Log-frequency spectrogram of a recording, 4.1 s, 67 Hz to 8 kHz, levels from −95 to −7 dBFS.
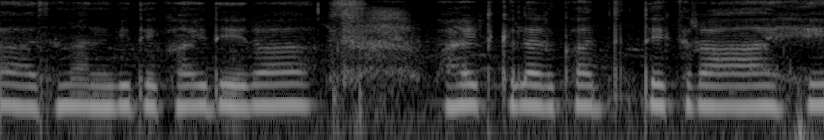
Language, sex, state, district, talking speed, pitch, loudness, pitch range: Hindi, female, Uttar Pradesh, Budaun, 175 wpm, 220 Hz, -52 LUFS, 215-220 Hz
